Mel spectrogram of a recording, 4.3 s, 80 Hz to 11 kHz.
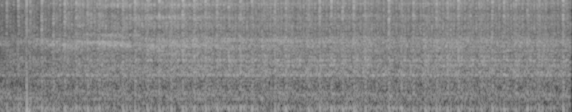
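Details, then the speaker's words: Old-model Honda CD 70 idling: fast rattly whirr from the clutch side cover appears when the clutch is pressed and stops when released; fixed by replacing the clutch side cover 6000 bearing. "जैसे ही clutch छोड़ते हैं आवाज खत्म हो जाती है। जैसे ही clutch दबाते हैं आवा फिर आने लग जाती है।"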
